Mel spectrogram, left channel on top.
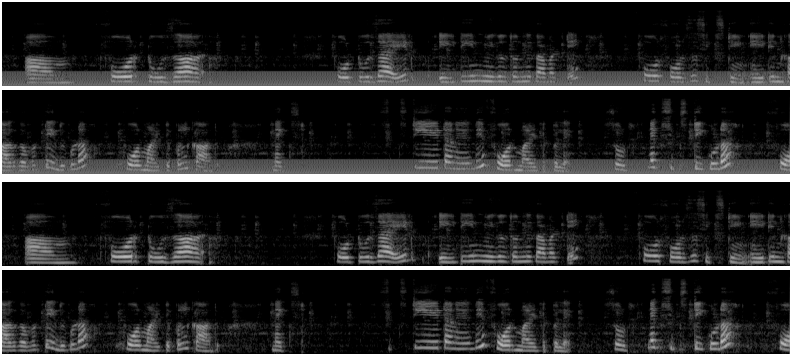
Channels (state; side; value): noise; left; hum, 8 dB below the sound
